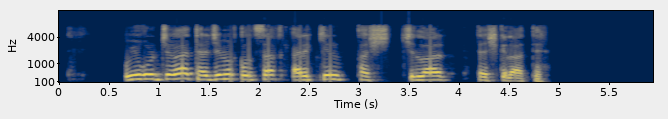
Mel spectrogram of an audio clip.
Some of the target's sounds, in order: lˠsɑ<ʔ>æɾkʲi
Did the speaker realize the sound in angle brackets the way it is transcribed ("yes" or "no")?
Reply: no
